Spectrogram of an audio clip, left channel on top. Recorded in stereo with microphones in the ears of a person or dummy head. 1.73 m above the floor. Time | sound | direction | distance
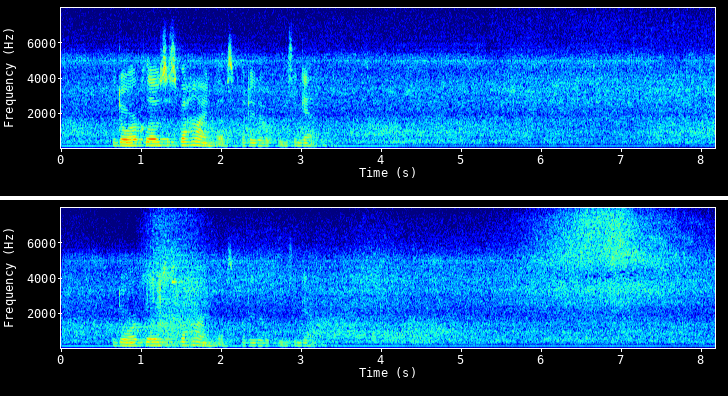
0.6 | a woman speaking | 20° left (ahead or behind) | 0.9 m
